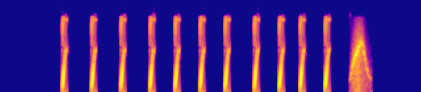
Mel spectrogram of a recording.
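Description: Cartoon sound effects: a run of eleven quick plops at nearly four a second, then a short rising swoop near the end.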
